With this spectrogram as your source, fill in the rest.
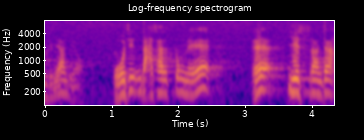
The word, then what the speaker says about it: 예수: 그러니까 여러분 예수라는 이름이 여기저기 많다고 해서 솔직히 해서요 나는 한국 사람인 것을 참 감사한 것은 지저스 순종되는데 우리는 예수라는 발음은요 헬라 발음과 아주 100% 똑같습니다.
